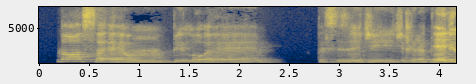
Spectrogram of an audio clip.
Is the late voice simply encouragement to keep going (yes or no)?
no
